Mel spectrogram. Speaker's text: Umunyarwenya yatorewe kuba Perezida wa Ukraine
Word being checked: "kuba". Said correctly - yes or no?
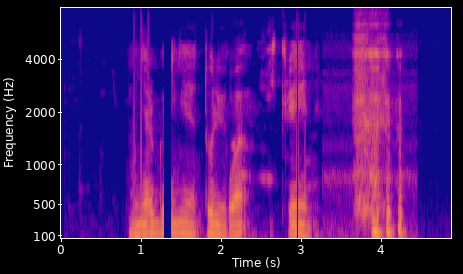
no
